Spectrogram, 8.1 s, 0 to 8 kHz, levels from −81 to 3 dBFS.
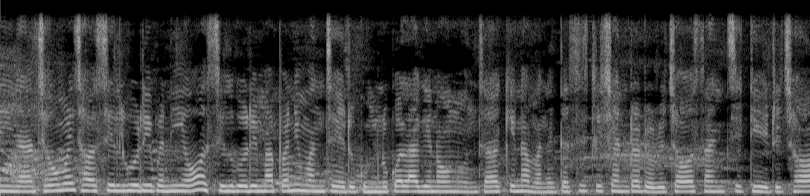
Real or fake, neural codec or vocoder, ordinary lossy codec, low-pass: real; none; none; 7.2 kHz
